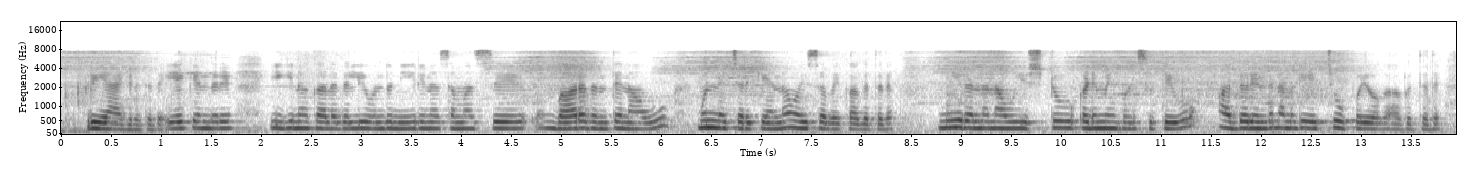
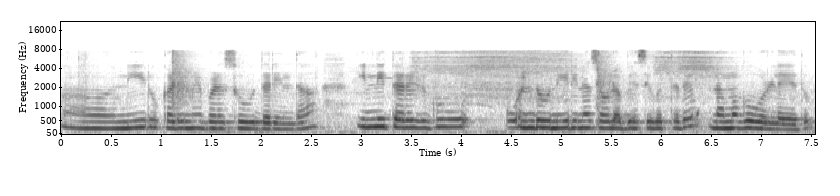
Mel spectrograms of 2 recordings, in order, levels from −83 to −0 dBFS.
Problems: background sounds at intervals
